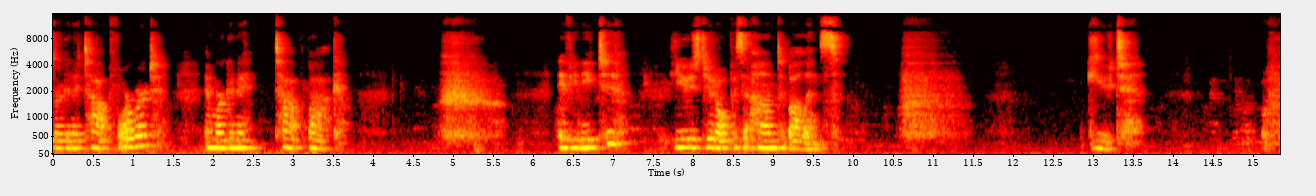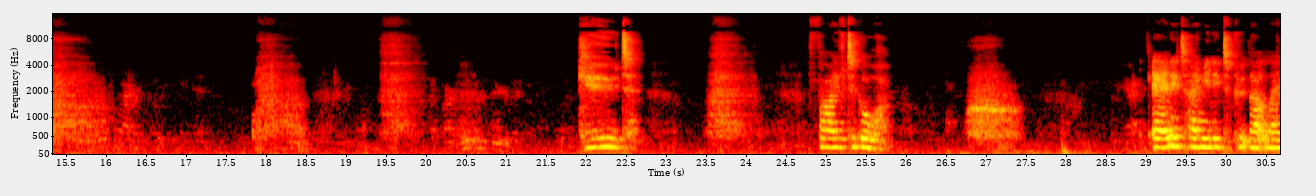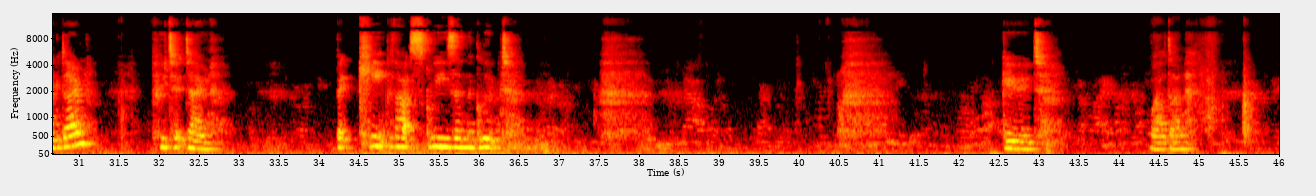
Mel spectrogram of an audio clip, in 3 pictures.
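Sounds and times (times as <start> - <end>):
woman breathing with exertion: 3.7 - 6.3, 10.6 - 12.2, 15.1 - 16.2, 17.8 - 20.6, 22.7 - 24.8, 26.6 - 28.1, 36.3 - 38.8, 40.3 - 41.4.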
